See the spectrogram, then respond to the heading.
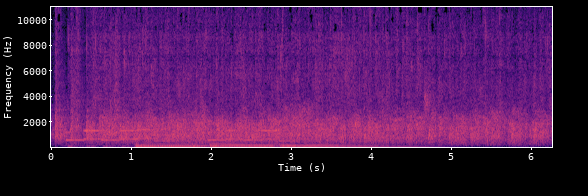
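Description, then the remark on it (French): Dense, steady applause from the audience of the French TV show Ça commence aujourd'hui welcomes the guests, loud and continuous, with a low sustained musical chord humming underneath for several seconds before fading. “Jamais été applaudi.”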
